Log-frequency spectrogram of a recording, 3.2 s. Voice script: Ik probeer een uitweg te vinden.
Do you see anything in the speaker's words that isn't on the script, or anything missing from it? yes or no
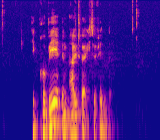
no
